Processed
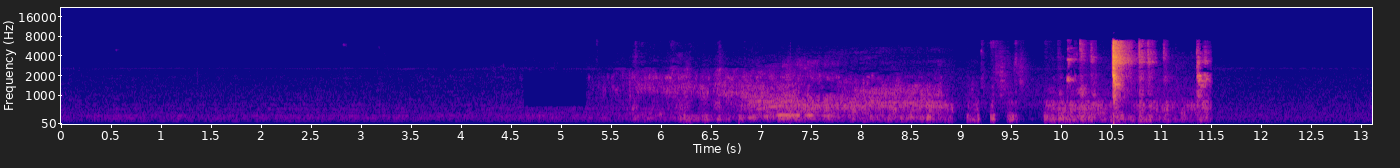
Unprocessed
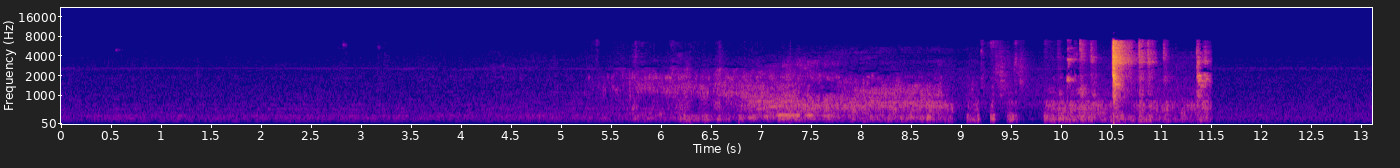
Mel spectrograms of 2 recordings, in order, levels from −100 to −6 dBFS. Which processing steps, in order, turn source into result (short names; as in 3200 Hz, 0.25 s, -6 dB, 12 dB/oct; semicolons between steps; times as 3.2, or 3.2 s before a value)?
spectral delete 4.63–5.25, 610–2200 Hz; mismatched tape noise reduction decoder only; gain -2.5 dB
